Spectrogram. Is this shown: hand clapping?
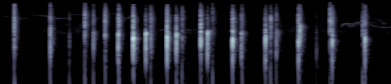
yes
